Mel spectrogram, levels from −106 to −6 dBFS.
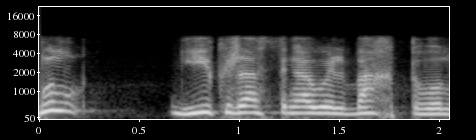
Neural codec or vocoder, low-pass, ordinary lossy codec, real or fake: codec, 24 kHz, 6 kbps, HILCodec; 7.2 kHz; Opus, 16 kbps; fake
